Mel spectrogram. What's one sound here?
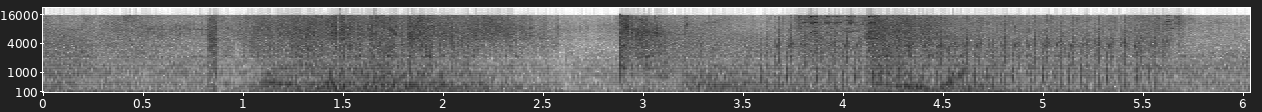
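An explosion bursts with a crackling roar.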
